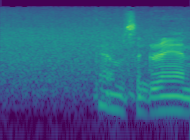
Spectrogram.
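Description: A model train's horn sounds briefly.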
